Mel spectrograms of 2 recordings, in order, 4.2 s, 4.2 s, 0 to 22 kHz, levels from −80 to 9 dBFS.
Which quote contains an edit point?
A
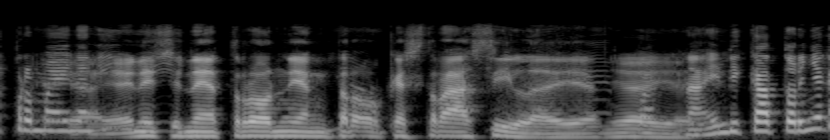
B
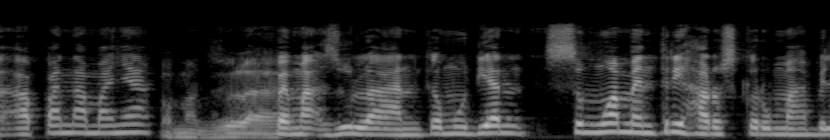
A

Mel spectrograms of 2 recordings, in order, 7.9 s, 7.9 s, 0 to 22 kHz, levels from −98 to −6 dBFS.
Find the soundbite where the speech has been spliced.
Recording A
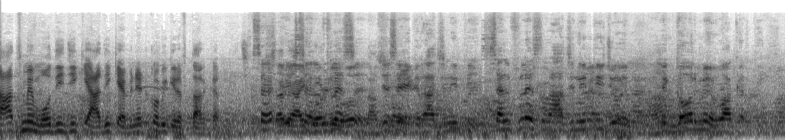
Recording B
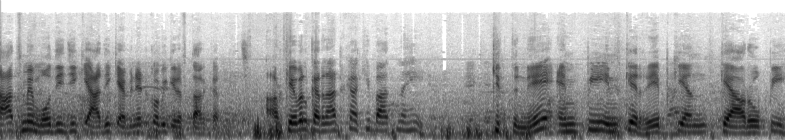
B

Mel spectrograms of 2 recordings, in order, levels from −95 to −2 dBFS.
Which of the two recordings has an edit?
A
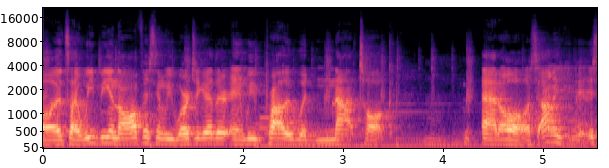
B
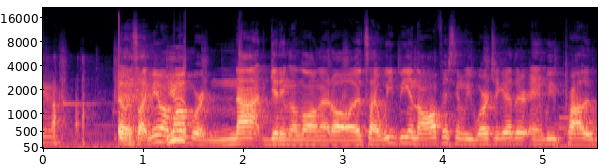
B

